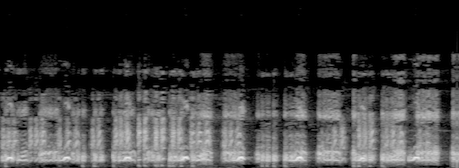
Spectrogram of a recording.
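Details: Harsh, raspy croaks from a White-breasted waterhen, used as a lure call, come in a quick, uneven series. Each note begins with a short, clear, upward-hooked tone.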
